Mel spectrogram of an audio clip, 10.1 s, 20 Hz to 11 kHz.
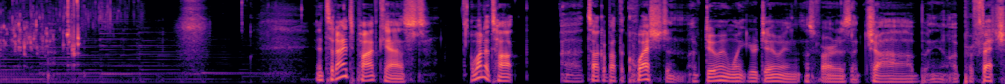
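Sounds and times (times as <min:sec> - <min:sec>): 
drink being poured into a glass in a gentle stream: 0:00.0 - 0:01.2
speech: 0:03.2 - 0:05.2, 0:05.8 - 0:10.0.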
